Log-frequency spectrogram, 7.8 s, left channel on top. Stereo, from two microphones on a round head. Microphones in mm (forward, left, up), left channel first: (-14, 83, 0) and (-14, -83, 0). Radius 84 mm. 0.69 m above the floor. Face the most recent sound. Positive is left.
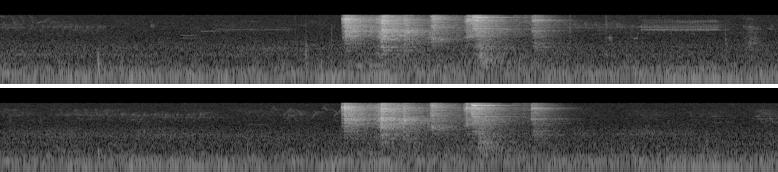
turn(degrees=-75)  # may be behind; listen again after turning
